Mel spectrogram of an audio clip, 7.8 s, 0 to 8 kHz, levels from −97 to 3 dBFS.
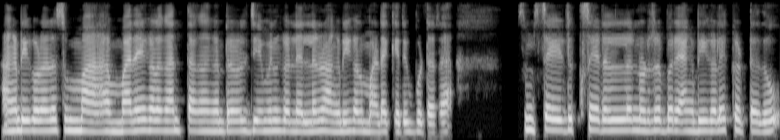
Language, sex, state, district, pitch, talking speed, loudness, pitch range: Kannada, female, Karnataka, Chamarajanagar, 215 Hz, 130 wpm, -17 LUFS, 210-225 Hz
